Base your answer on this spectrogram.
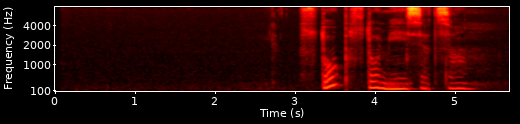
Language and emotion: Russian, sad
